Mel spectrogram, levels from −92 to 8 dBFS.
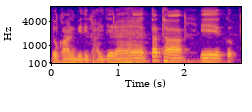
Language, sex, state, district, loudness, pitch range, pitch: Hindi, male, Jharkhand, Palamu, -15 LUFS, 125-140 Hz, 130 Hz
